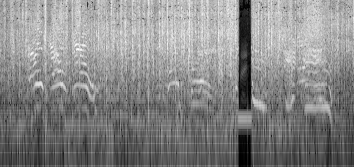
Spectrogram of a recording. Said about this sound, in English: Here's a little sound of a motorboat encountering a big bunch of Asian carp.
